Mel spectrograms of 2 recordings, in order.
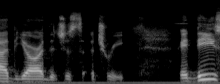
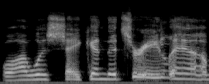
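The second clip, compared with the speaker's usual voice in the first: put-on high, slow little-boy confession voice; sheepish grandson; 8 semitones higher than usual. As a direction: imitate a child owning up reluctantly. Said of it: "He's like".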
